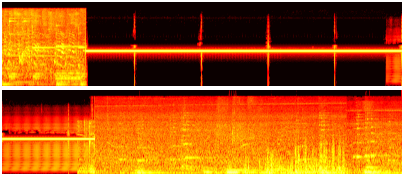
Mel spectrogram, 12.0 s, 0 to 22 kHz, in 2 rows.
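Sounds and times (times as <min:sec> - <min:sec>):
low buzzing tone: 0:05.6 - 0:07.4.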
